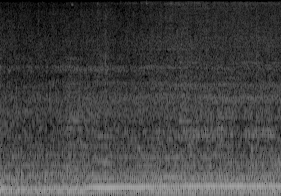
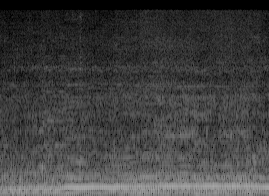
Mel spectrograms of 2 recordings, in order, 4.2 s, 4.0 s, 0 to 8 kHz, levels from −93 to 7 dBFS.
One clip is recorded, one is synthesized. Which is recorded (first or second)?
first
